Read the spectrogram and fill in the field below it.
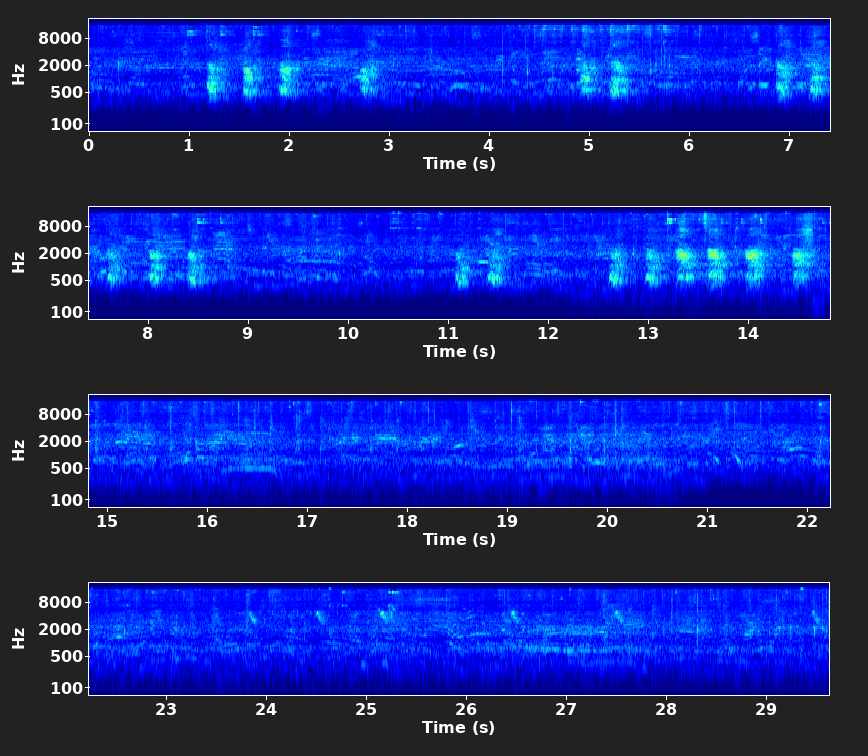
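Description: A crowd of onlookers chatters quietly outdoors.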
